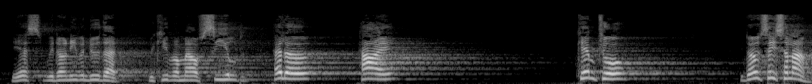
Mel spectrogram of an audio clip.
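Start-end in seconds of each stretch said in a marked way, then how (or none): 2.7-6.1 louder and higher, breezy hello; hammed-up offhand hello to a friend; mock casual greeting. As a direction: toss off the greetings like a careless passer-by. Mocking casual greetings instead of salam.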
